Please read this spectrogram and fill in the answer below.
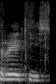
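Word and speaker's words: redis: Редис так и будет редис, только на другое ударение.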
